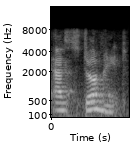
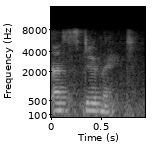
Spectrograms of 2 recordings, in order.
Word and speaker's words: estimate: say your name, and the A makes a long A sound. A, in estimate. Sometimes we say estimate, but it's estimate.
